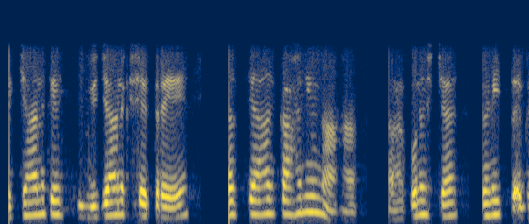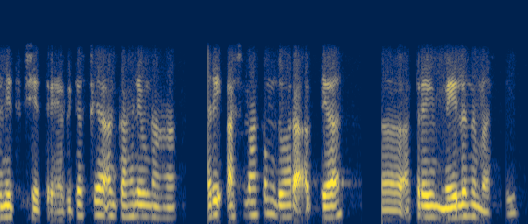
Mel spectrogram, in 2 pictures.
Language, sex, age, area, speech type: Sanskrit, male, 18-30, rural, conversation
